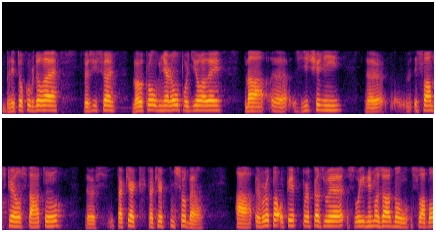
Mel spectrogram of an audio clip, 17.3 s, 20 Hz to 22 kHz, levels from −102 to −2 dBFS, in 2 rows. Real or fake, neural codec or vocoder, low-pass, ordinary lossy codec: fake; autoencoder, 22.05 kHz, a latent of 192 numbers a frame, VITS, trained on one speaker; 3.6 kHz; none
